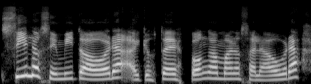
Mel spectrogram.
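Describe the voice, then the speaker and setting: Her high-pitched voice moves with lively intonation. The woman's sound is dry and close, with no echo. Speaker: SEO specialist. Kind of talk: webinar presentation. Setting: live webinar. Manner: fast.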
